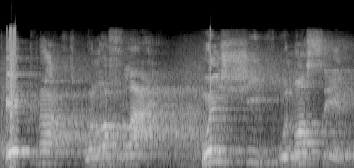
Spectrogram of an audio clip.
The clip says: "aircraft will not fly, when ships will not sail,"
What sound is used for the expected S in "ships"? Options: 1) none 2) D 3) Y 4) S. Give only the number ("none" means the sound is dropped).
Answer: 1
